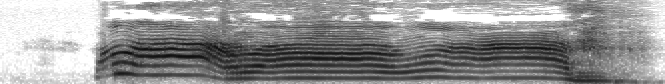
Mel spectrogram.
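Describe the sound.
A person's voice imitates a Godzilla roar: one sustained, harmonically rich wail lasting over two seconds, starting high, dropping in pitch, then holding steady before trailing off.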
